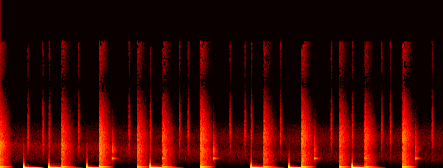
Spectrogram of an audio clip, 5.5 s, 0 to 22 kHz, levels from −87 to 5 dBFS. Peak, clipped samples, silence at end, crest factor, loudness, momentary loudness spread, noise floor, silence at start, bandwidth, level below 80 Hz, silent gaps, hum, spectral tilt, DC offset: -2 dBFS; under 0.1%; 0.4 s; 18 dB; -22 LUFS; 16 LU; -47 dBFS; 0 s; 7.8 kHz; -20 dBFS; none; none; -6.5 dB/octave; under 0.1%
